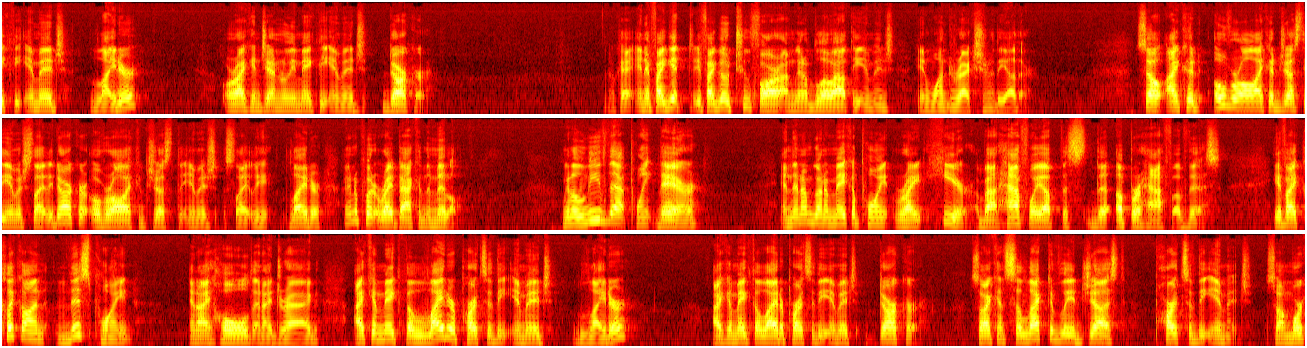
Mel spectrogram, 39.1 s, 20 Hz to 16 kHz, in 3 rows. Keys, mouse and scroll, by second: 17.6-22.7 drag.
